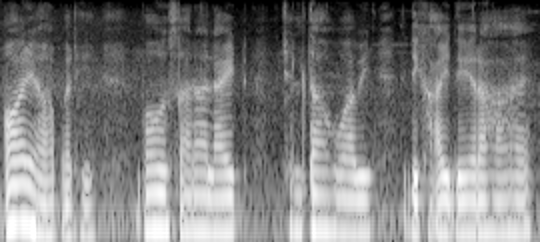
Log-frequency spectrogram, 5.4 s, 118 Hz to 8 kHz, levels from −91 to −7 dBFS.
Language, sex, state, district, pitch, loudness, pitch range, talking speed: Hindi, male, Jharkhand, Ranchi, 125 Hz, -15 LUFS, 120-135 Hz, 155 wpm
